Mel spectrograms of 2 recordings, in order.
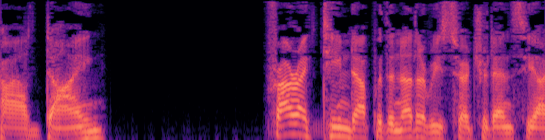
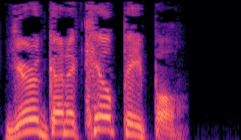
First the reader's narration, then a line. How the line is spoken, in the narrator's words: Frarek pounded on the table with his fists, shouting out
